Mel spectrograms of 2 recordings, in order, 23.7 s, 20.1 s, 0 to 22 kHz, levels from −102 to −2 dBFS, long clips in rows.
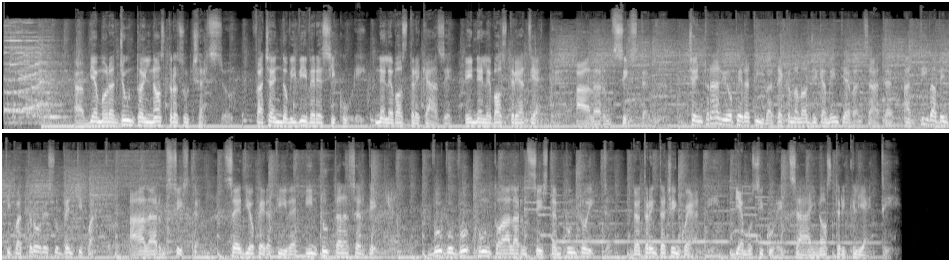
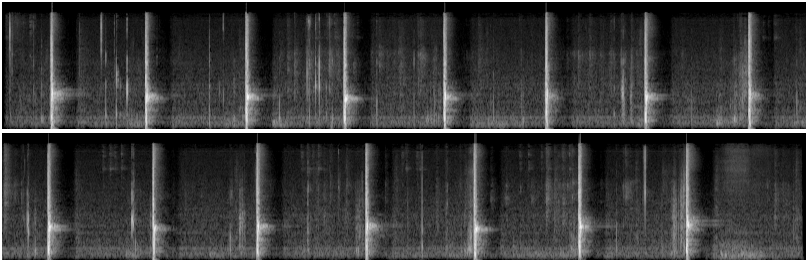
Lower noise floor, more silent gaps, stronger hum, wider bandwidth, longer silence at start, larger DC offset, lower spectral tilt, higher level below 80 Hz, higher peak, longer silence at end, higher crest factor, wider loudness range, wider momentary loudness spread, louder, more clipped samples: first, -89 dBFS vs -62 dBFS; neither; neither; first, 17.5 kHz vs 15.5 kHz; second, 0 s vs 0.6 s; first, 0.1% vs under 0.1%; first, -5 dB/octave vs -2.5 dB/octave; first, -34 dBFS vs -56 dBFS; about the same, 0 dBFS vs 0 dBFS; second, 0.7 s vs 1.4 s; second, 14 dB vs 24 dB; about the same, 2 LU vs 4 LU; second, 8 LU vs 24 LU; first, -14 LUFS vs -19 LUFS; neither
